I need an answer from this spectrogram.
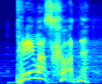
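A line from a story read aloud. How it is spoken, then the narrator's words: Hysterical laughter. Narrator (Russian): Истерично расхохотался папа Артур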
